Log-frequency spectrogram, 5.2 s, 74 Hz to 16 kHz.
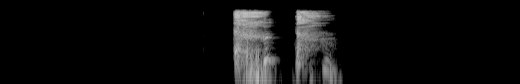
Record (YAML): cough_length: 5.2 s
cough_amplitude: 30968
cough_signal_mean_std_ratio: 0.26
survey_phase: beta (2021-08-13 to 2022-03-07)
age: 65+
gender: Female
wearing_mask: 'No'
symptom_none: true
smoker_status: Never smoked
respiratory_condition_asthma: true
respiratory_condition_other: false
recruitment_source: REACT
submission_delay: 9 days
covid_test_result: Negative
covid_test_method: RT-qPCR
influenza_a_test_result: Negative
influenza_b_test_result: Negative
